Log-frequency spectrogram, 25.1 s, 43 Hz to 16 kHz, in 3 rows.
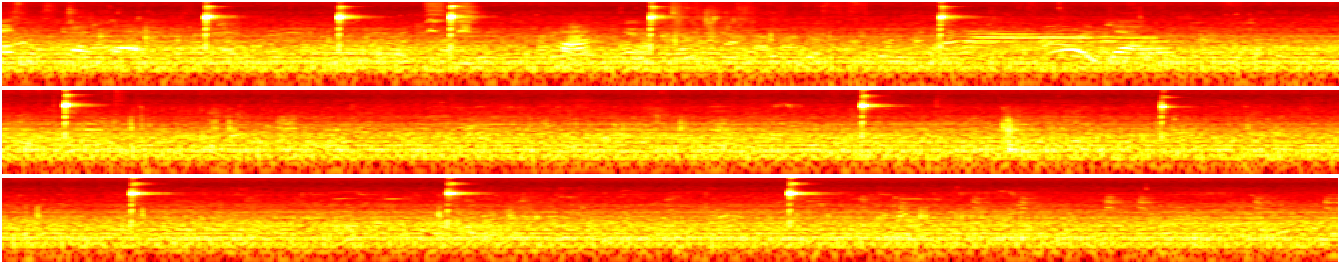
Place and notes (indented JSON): {
  "title": "Trakai, Lithuania, on a lake shore",
  "date": "2018-06-03 12:30:00",
  "latitude": "54.65",
  "longitude": "24.93",
  "altitude": "145",
  "timezone": "Europe/Vilnius"
}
